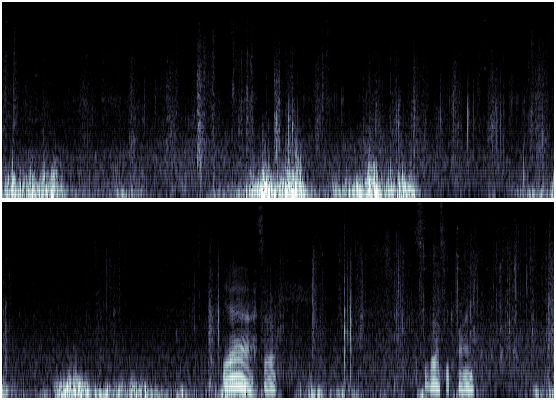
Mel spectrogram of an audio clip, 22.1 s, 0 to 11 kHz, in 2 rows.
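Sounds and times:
footsteps crunching on gravel: 0:01.0 - 0:22.0.

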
